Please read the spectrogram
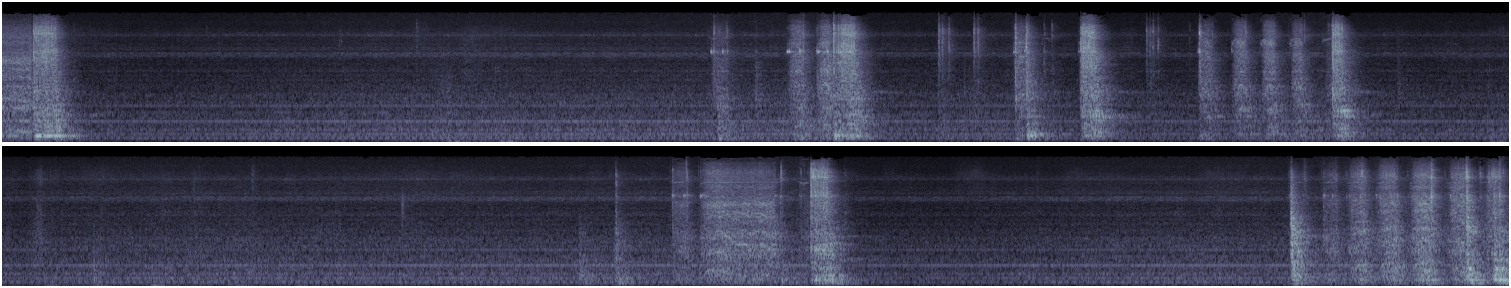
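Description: Cordless drill-driver driving screws into the sides of an air conditioner's metal cabinet in several short bursts with pauses between screws, some bursts broken into rapid clicks. A steady hum runs underneath.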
